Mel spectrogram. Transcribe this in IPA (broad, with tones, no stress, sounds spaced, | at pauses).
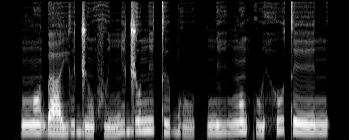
ŋ ɔ̃˧ ɗ aː˧ j ɨ˦ d͡ʒ ũ˨ f ɨ˨ ɲ ɨ˦ d͡ʒ o˦ n i˦ t ɨ˨˦ ɓ u˨ | n iː˧ ŋ ɔ̃˦ kʷ i˨ h u˦ t eː˧ n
